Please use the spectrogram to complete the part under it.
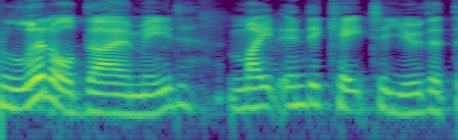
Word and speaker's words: Little Diomede: Little Diomede.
